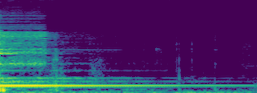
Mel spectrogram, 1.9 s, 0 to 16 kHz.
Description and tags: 44kElectricKalimba - K4clean
Tones from a small electric kalimba (thumb-piano) played with healthy distortion through a miniature amplifier.
amp, bleep, blip, bloop, contact-mic, electric, kalimba, mbira, piezo, thumb-piano, tines, tone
